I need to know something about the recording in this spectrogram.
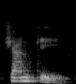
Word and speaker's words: Canki: I mispronounced the word it's not Kani it's chany the C in Pary is a CH and the K is a a hard C so um from now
